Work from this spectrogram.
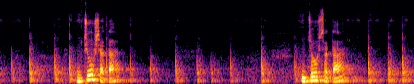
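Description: A pen writes a note by hand during a reasoning class on dice, with short scratchy strokes in bursts, close and fairly loud, while someone talks over them.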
